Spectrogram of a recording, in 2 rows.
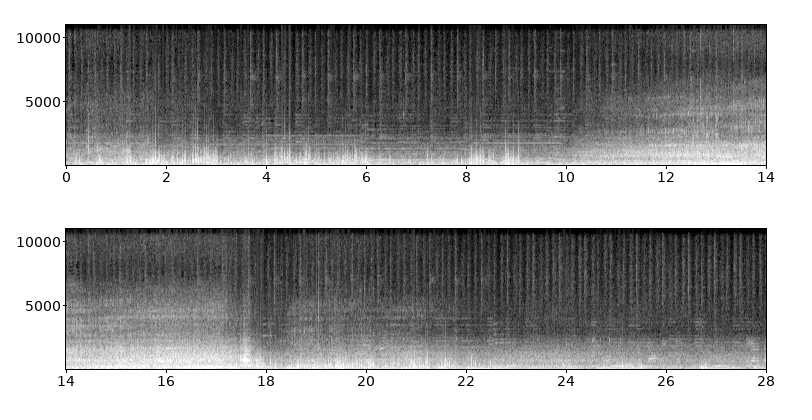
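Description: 1946 Dodge fire engine's engine running as the truck drives off. About ten seconds in it grows louder, with its pitch rising slightly, and the sound drops off suddenly a little past halfway.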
